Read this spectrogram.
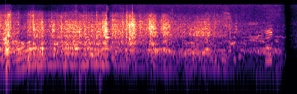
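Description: Tyres skid and scatter gravel.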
